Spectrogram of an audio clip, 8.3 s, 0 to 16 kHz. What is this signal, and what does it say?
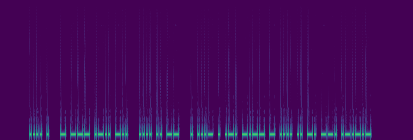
Morse code, heard as a keyed tone, about 34 wpm, 700 Hz. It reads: HE TOLD HIM EVERYTHING.
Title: Sentences from Top 700 Words 35wpm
